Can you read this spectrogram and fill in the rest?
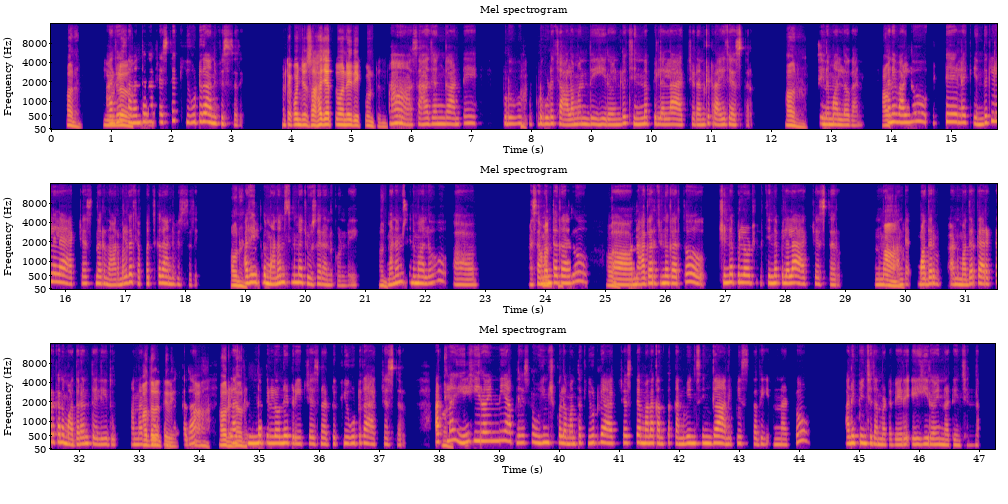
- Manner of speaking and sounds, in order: other background noise; in English: "క్యూట్‌గా"; in English: "యాక్ట్"; in English: "ట్రై"; in English: "లైక్"; in English: "యాక్ట్"; in English: "నార్మల్‌గా"; tapping; in English: "యాక్ట్"; in English: "మదర్ అండ్ మదర్ క్యారెక్టర్"; in English: "మదర్"; in English: "మదర్"; in English: "ట్రీట్"; in English: "క్యూట్‌గా యాక్ట్"; in English: "ప్లేస్‌లో"; in English: "క్యూట్‌గా యాక్ట్"; in English: "కన్వీన్సింగ్‌గా"
- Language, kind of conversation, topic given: Telugu, podcast, మీకు ఇష్టమైన నటుడు లేదా నటి గురించి మీరు మాట్లాడగలరా?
